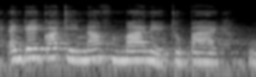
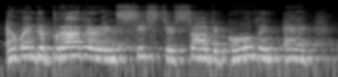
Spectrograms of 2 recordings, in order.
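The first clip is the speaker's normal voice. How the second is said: ordinary delivery, nothing marked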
